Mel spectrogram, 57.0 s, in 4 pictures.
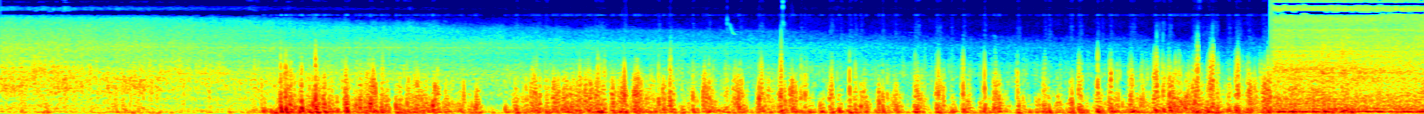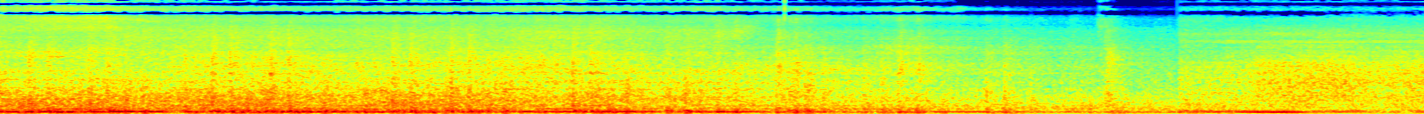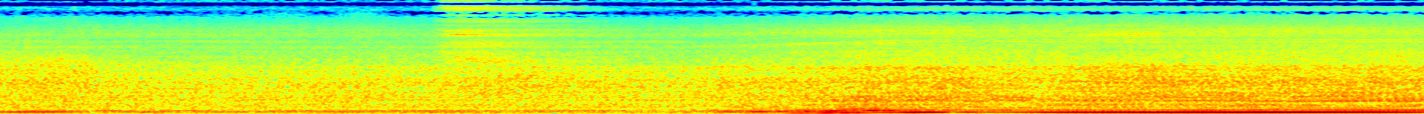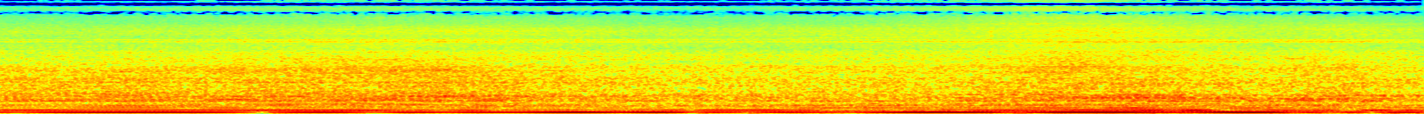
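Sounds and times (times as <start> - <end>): train accelerating rumble: 0.0 - 56.9
diesel generator engine drone: 26.0 - 56.9.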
